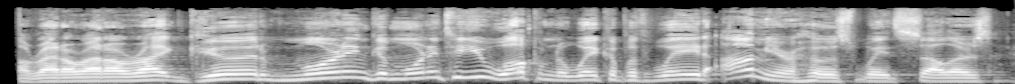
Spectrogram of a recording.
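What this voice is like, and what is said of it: Energetic, enthusiastic speaking voice. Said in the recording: “this energy you hear in my voice ... I tend to talk about things enthusiastically ... the inflection and energy in my voice”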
